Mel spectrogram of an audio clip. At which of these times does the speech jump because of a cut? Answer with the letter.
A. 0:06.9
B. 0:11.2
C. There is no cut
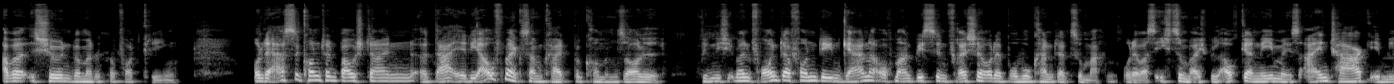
B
